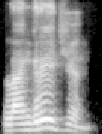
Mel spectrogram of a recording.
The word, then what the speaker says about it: Lagrangian: Lagrangian.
